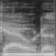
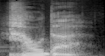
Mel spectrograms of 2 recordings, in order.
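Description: First: It is pronounced the English way. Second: It is pronounced the Dutch way.

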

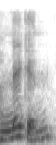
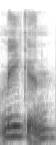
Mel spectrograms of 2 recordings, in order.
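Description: First: The name is said the non-Australian way. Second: The name is said the Australian way. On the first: The speaker calls it right. "it's Meghan" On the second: The speaker calls it wrong. "in Australia we say it wrong. It's not Megan"

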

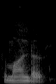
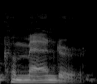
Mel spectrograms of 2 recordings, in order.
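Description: First: The word is said in an Indian English accent. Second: The word is said in an American accent. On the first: This is how the character says it. "he goes commander" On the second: This is not how the character says it. "The way he doesn't go commander"

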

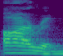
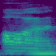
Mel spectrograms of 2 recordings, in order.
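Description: First: The word is said in an Irish accent. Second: The word is said in an English accent. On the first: This is how the speaker said it as a child. "And iron" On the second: This is how the other schoolchildren said it. "not iron"

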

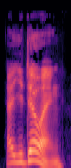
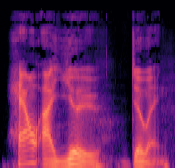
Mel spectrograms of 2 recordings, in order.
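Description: First: The syllables are run together quickly. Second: Each syllable is clearly articulated.

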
